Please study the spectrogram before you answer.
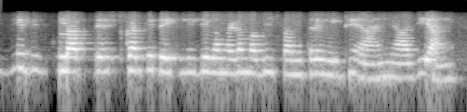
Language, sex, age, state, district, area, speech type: Hindi, female, 30-45, Madhya Pradesh, Bhopal, urban, conversation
